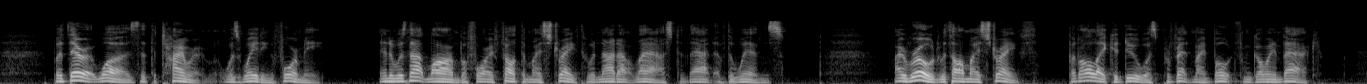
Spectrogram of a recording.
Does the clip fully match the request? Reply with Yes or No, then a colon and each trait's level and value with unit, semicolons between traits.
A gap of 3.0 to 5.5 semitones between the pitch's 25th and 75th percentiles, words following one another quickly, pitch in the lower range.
Yes: average, 4.5 semitones; fast, 210 wpm; low, 120 Hz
